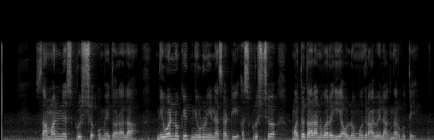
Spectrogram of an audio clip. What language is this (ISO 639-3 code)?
mar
